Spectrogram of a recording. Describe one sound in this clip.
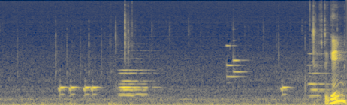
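Short electronic menu beeps chime one after another.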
